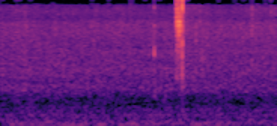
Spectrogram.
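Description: Faint chewing of tapioca pearls from bubble tea, with one sharp mouth click about a second and a half in, over a low steady rumble.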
